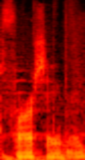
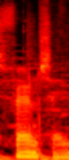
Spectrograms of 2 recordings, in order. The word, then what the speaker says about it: Fernsehen: Yeah, no, that's not Farsehen. It's Fernsehen.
